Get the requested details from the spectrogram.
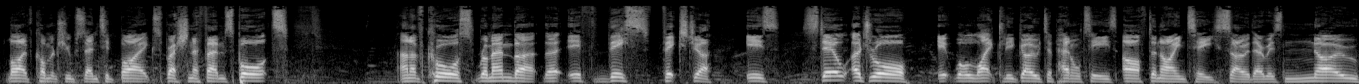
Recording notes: live coverage from Exwick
